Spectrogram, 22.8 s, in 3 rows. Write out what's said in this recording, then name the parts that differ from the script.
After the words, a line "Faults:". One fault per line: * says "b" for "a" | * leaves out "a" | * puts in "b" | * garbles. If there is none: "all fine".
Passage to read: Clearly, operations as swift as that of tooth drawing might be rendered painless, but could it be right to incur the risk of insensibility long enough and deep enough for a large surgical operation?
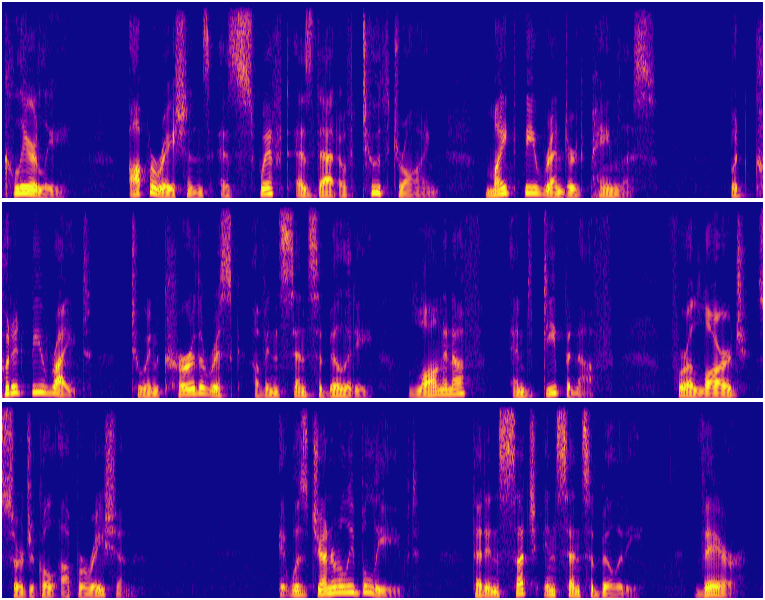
Clearly, operations as swift as that of tooth drawing might be rendered painless, but could it be right to incur the risk of insensibility long enough and deep enough for a large surgical operation? It was generally believed that in such insensibility there
Faults:
* puts in "It was generally believed that in such insensibility there"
